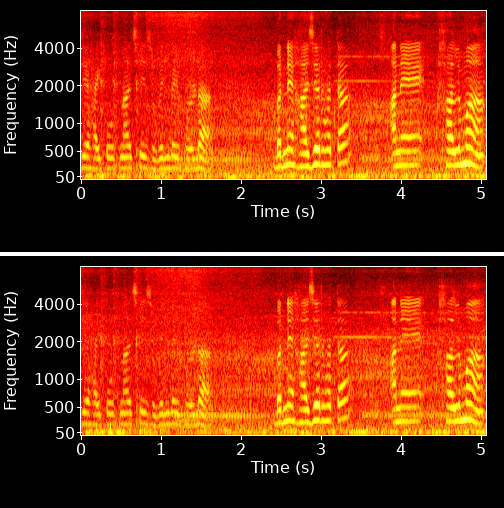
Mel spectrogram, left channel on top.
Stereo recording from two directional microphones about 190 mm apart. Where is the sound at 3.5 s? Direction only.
40° right (ahead or behind).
